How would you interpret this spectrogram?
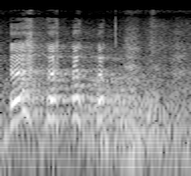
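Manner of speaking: light laugh. Real, not acted. Laughs at her own punchline.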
